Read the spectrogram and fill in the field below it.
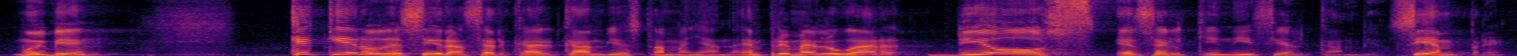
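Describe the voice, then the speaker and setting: A Salvadoran pastor preaching a sermon in a folksy storytelling way, with asides and "¿verdad?" tags. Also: male voice, fairly high pitch, very animated, a little slow, a bit bright.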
